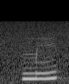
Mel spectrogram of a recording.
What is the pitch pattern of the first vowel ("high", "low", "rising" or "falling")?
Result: rising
